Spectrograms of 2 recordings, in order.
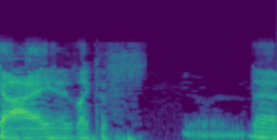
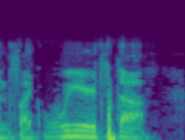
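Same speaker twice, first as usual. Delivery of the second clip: ordinary talk, nothing marked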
